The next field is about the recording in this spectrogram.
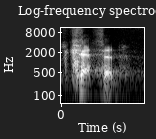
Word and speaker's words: chesed: The Hebrew word used here is the word, and I don't even know how to pronounce it. It's chesed. C-H-E-S-E-D. And if you pronounce it right, that C-H is a sound. So I'm not going to do it anymore. That's it. It's chesed. That's how I'm going to pronounce it from now on. But it has that kind of coffee, phlegmy kind of sound, I guess.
